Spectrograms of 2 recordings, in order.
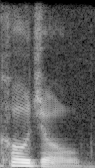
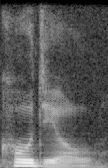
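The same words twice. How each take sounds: First: The middle consonant sounds like a 'j'. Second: The middle consonant is a plain 'd'. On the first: "미국식은" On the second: "영국식은"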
